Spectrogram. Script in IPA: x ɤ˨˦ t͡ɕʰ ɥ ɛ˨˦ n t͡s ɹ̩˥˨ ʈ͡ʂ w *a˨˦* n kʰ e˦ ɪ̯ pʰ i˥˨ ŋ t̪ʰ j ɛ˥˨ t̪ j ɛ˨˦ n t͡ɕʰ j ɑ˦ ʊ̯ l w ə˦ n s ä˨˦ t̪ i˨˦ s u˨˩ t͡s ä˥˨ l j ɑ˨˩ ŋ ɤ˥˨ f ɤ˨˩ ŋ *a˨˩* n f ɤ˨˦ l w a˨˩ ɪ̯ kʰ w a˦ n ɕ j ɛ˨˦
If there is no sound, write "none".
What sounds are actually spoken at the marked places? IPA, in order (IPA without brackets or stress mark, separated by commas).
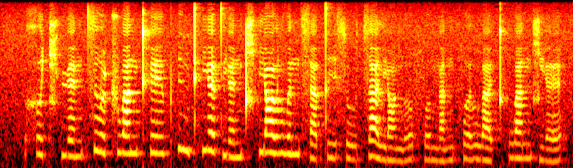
a˦, a˨˦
